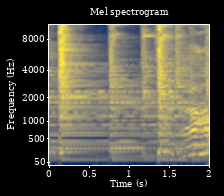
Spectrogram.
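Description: Live worship band playing in a gap between sung lines, led by strummed acoustic guitar; the singers come back in near the end.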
